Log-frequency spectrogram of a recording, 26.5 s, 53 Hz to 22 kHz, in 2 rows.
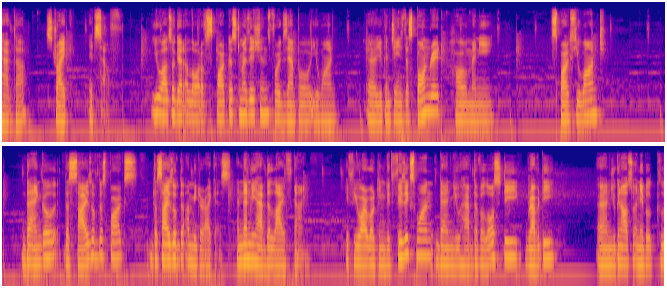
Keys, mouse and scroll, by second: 0.1 space, 0.7 scroll up 1, 0.8-1.3 middle drag, 1.4 scroll down 1, 1.6 middle click, 3.1 click, 4.4 middle click, 6.6 shift+middle drag, 6.8 middle drag, 7.0-7.4 scroll up 1, 7.4 middle drag, 7.6 shift+middle drag, 9.4 click, 9.6 click, 10.6 click, 10.9 space, 11.6 space, 12.2 click, 12.8 space, 13.8 click, 14.0 space, 14.3 space, 15.0 space, 15.7-17.5 drag, 17.9-18.9 shift+drag, 19.5-20.6 drag, 21.3 middle click, 21.7 middle click, 23.7 click, 25.0 click, 26.0-26.5 drag.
